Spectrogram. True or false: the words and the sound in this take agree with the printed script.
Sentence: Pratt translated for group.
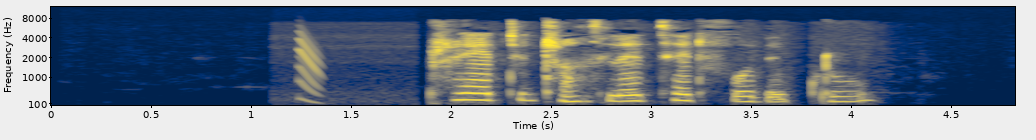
false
